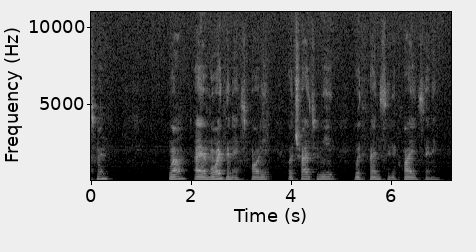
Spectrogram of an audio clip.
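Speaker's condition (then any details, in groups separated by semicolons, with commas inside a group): Myotonic dystrophy; weak arms and neck muscles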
